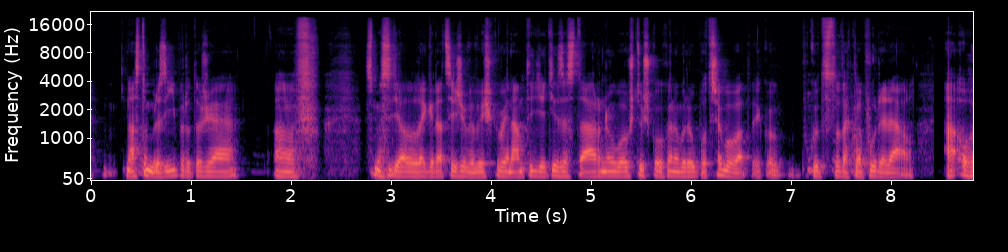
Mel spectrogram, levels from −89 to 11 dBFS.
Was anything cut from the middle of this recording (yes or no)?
no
